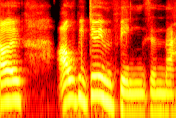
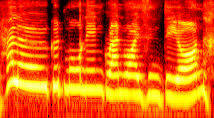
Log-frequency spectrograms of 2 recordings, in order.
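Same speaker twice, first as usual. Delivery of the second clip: much higher, bright sing-song hello, slowing at the end; cheery greeting; 11 semitones higher, 4 dB louder than usual. Shown as a demonstration. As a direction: greet the viewer with a big lifted voice. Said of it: "I'm gonna say".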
